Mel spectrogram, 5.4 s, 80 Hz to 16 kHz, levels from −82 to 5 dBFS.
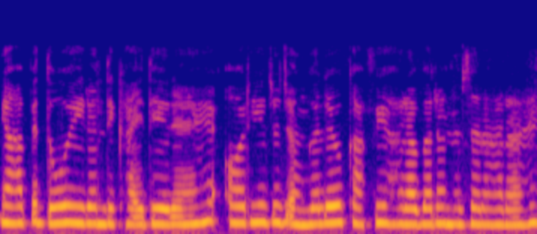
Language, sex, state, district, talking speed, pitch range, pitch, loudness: Hindi, female, Delhi, New Delhi, 235 wpm, 240-260 Hz, 250 Hz, -13 LUFS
